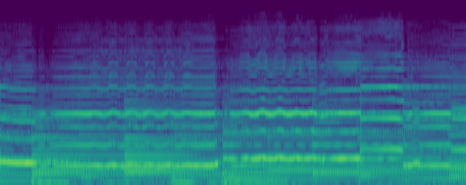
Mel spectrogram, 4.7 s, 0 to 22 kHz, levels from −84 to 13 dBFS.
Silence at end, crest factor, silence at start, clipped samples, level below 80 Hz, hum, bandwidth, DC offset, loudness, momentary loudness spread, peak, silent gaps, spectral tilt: 0 s; 12 dB; 0 s; under 0.1%; -42 dBFS; none; 12.5 kHz; under 0.1%; -15 LUFS; 5 LU; -4 dBFS; none; -6 dB/octave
